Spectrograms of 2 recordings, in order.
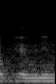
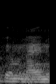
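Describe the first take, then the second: First: फेमिनिन with a short "-nin" ending; फेमिनिन, last syllable rhyming with "pin"; pronounced FEM-nin. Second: फेमिनाइन with a long "-nine" ending; फेमिनाइन, last syllable rhyming with "line"; pronounced FEM-nine. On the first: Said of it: "इसको फेमिनिन भी बोलते हैं". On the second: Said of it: "कुछ लोग फेमिनाइन भी बोलते हैं". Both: Shown as a demonstration.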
